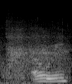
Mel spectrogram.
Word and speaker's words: Oni: All right, we got Alex, also known as Oni. How do you say it? Oni.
